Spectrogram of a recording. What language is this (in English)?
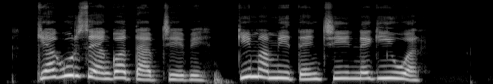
Kalenjin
